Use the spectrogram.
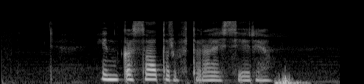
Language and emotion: Russian, neutral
